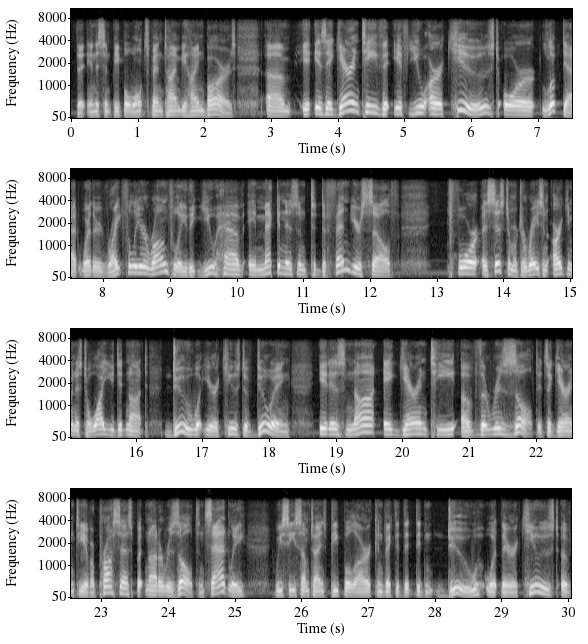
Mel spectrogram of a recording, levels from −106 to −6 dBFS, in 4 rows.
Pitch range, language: 120-155 Hz, English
